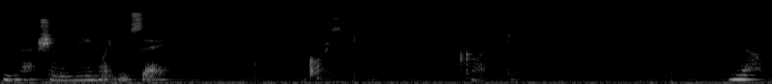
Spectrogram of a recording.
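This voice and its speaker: Woman playing a whispering evil queen, softly menacing. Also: mid-range voice, flat delivery, natural voice. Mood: coolly threatening. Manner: soft, slow, commanding, mostly whispered. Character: evil, menacing queen giving orders with dry humor. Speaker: ASMR roleplay performer. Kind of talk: whispered ASMR roleplay.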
